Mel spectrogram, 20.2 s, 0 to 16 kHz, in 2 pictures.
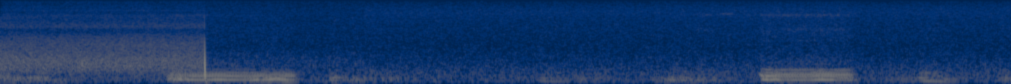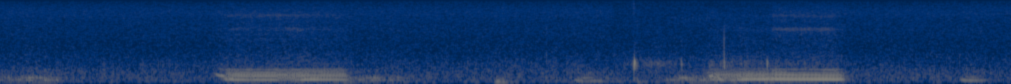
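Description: Four low, rattling snores about every five seconds, roughly 12 a minute, with quiet breathing between them. Snoring.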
